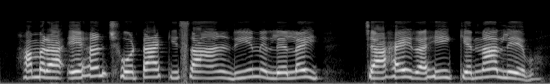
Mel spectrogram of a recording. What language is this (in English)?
Maithili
